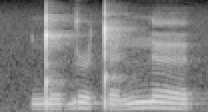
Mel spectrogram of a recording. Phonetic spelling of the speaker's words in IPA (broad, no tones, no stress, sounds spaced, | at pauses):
ŋ͡ǃ o ɡ ə˞ ǃ ɜ nː ɜ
